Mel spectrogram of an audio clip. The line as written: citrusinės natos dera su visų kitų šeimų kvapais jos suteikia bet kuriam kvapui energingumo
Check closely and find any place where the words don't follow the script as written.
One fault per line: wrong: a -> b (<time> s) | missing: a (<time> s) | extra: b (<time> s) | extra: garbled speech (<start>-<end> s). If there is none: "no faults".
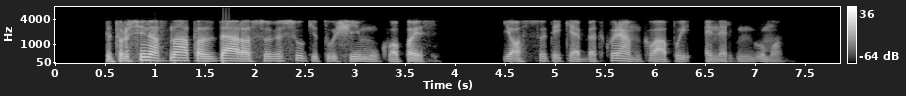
no faults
